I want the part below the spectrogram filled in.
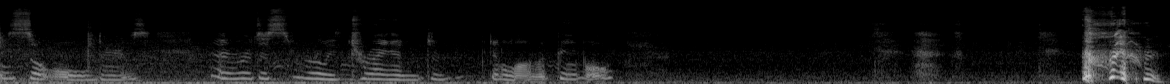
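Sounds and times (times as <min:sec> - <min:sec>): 
speech: 0:00.1 - 0:06.3, 0:10.8 - 0:11.6
person coughing: 0:10.8 - 0:11.6.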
